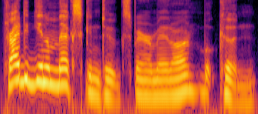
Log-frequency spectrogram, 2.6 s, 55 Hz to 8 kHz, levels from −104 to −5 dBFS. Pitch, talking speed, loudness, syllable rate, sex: 150 Hz, 255 wpm, -19 LUFS, 6.3 syllables/s, male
